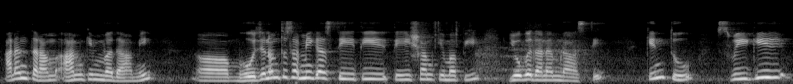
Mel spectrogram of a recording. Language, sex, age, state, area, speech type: Sanskrit, female, 30-45, Tripura, urban, spontaneous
